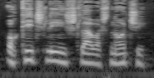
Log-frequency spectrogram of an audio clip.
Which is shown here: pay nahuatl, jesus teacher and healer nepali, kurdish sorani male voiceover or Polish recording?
pay nahuatl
